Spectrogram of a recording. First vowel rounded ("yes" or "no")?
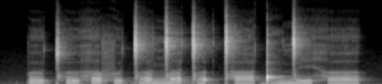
yes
